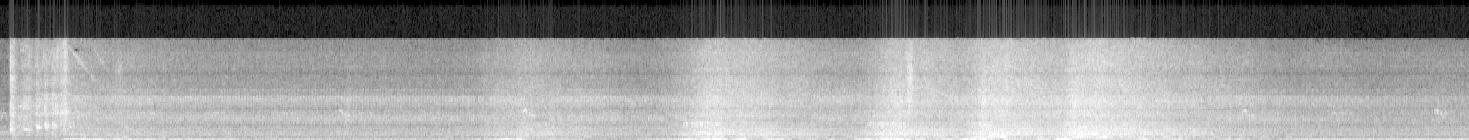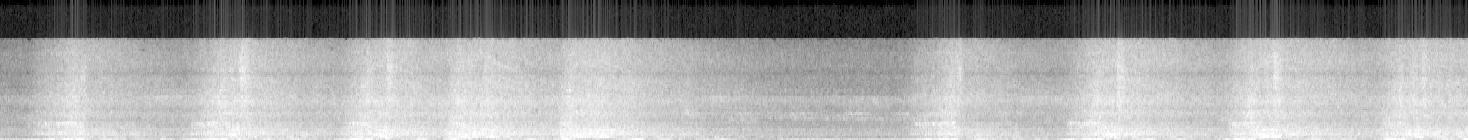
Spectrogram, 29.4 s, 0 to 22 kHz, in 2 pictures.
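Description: Mercedes-Benz GLS450's 3.0-litre twin-turbo V6 starting up and settling to idle, then revved again and again with quick throttle blips that rise and fall back to idle.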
